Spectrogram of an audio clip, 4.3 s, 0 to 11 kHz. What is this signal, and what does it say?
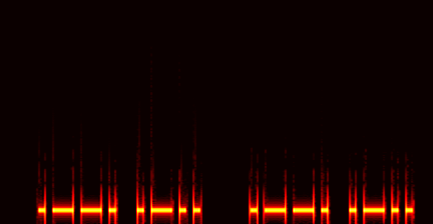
Morse code, heard as a keyed tone, about 17 wpm, 700 Hz. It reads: PL PL
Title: Multi-letter Phonemes Repeated 3x 17wpm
